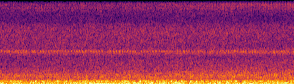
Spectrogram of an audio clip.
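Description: A honeybee swarm buzzes and fans at a hive box, a dense, steady, close drone of many wings with no pauses and no voices.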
